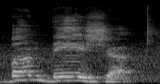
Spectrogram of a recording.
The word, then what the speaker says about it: bandeja: pronunciam tá só que qual que é o correto sem a presença do ir é bandeja ok próxima nacionalização das vogais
